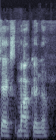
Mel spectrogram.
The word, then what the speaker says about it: Ex Machina: Is that how you pronounce it? Yes. Yeah, it's Ex Machina.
